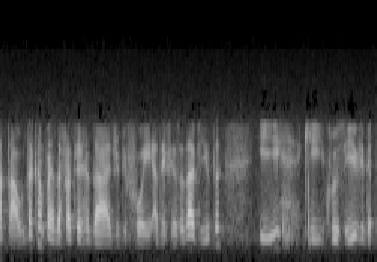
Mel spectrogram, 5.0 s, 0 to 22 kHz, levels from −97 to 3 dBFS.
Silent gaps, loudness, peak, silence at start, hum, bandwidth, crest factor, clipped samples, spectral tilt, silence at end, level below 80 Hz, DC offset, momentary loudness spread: none; -30 LUFS; -10 dBFS; 0 s; none; 10.5 kHz; 20 dB; under 0.1%; -3 dB/octave; 0 s; -88 dBFS; under 0.1%; 10 LU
